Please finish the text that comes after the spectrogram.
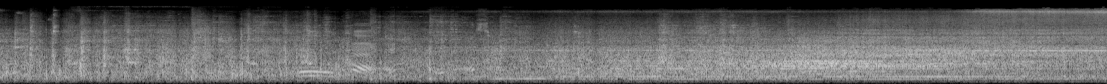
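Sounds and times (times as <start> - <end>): train wheels on rails: 0.0 - 11.0.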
